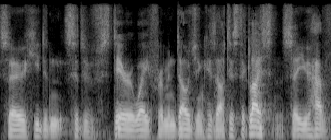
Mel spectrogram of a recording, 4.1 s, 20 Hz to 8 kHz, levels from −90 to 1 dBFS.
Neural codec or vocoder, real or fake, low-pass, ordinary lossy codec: vocoder, 44.1 kHz, 128 mel bands every 256 samples, BigVGAN v2; fake; 7.2 kHz; AAC, 32 kbps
